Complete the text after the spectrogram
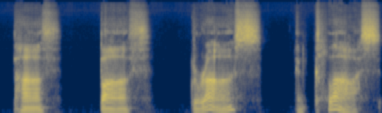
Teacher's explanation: And it's a specific type of letter A. In British English, we'll call this a long, broad A sound, which sounds like ah.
